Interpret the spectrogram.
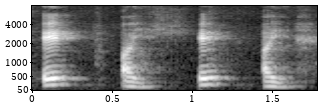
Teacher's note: इसमें हमारी जो जिह्वा है वो तालु को भी टच कर रही है हल्का सा, और कंठ से भी साउंड निकल रही है, इसलिए इनका उच्चारण स्थान कंठ भी है और तालु भी है।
